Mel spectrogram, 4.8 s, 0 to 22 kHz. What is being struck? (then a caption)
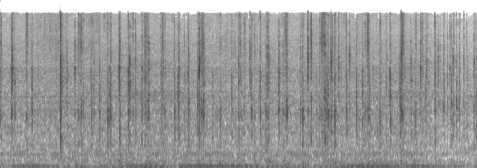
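Plastic computer keyboard. Fingertips type rapidly on a pink plastic BT21 Cooky computer keyboard with round white and cream keycaps, a hollow body and a figurine on top. The result is a dense stream of quick, dry, clacky taps with short, bright click edges over a steady low hum.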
